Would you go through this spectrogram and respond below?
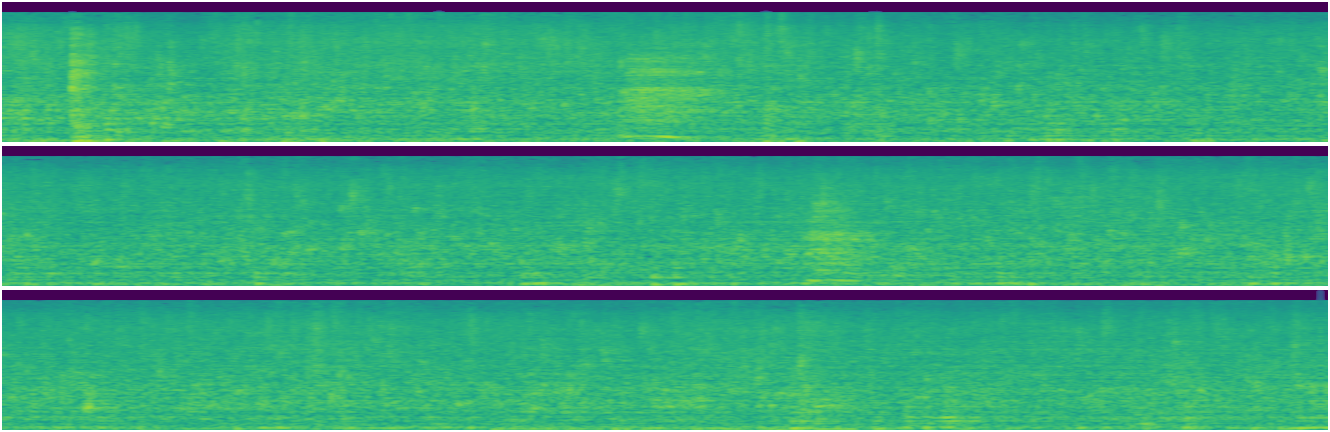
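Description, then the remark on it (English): Shower water, warming up, runs in a steady, dense hiss that spans the full range, with soft spattering and splashing textures and no voices, holding at an even level throughout. “I don't know why you've never joined me in the shower before.”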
